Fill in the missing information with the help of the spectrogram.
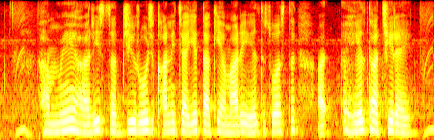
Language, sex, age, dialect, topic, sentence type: Hindi, male, 18-24, Kanauji Braj Bhasha, agriculture, statement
